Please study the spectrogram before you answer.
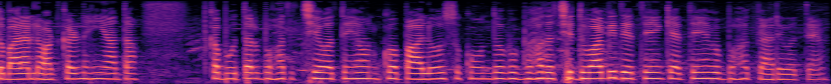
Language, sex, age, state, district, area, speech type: Urdu, female, 18-30, Uttar Pradesh, Lucknow, rural, spontaneous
